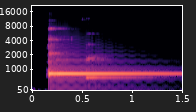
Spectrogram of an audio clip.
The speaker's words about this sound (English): What? Huh? Who could be ringing the doorbell at bedtime? You're not expecting anyone.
